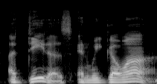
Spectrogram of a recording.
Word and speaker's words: Adidas: But everyone else in the world, everyone else in the world, pronounces it Adidas. Do you know why? – I don't know. – Because the guy who started the shoe company's name was Adidas. – Oh, that's how he pronounces it.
